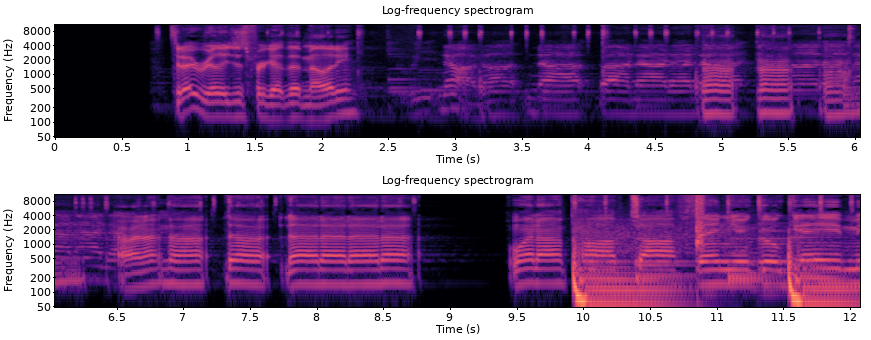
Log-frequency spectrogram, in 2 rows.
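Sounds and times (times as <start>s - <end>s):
voice singing wordless melody: 0.8s - 12.0s.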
